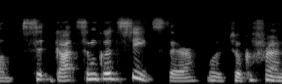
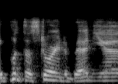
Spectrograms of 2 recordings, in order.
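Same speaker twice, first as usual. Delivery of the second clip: imitated gravelly announcer-style voice. Retelling what old newspaper editors used to bark: imitating a gravelly newsman voice. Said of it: "those just gravelly voices".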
